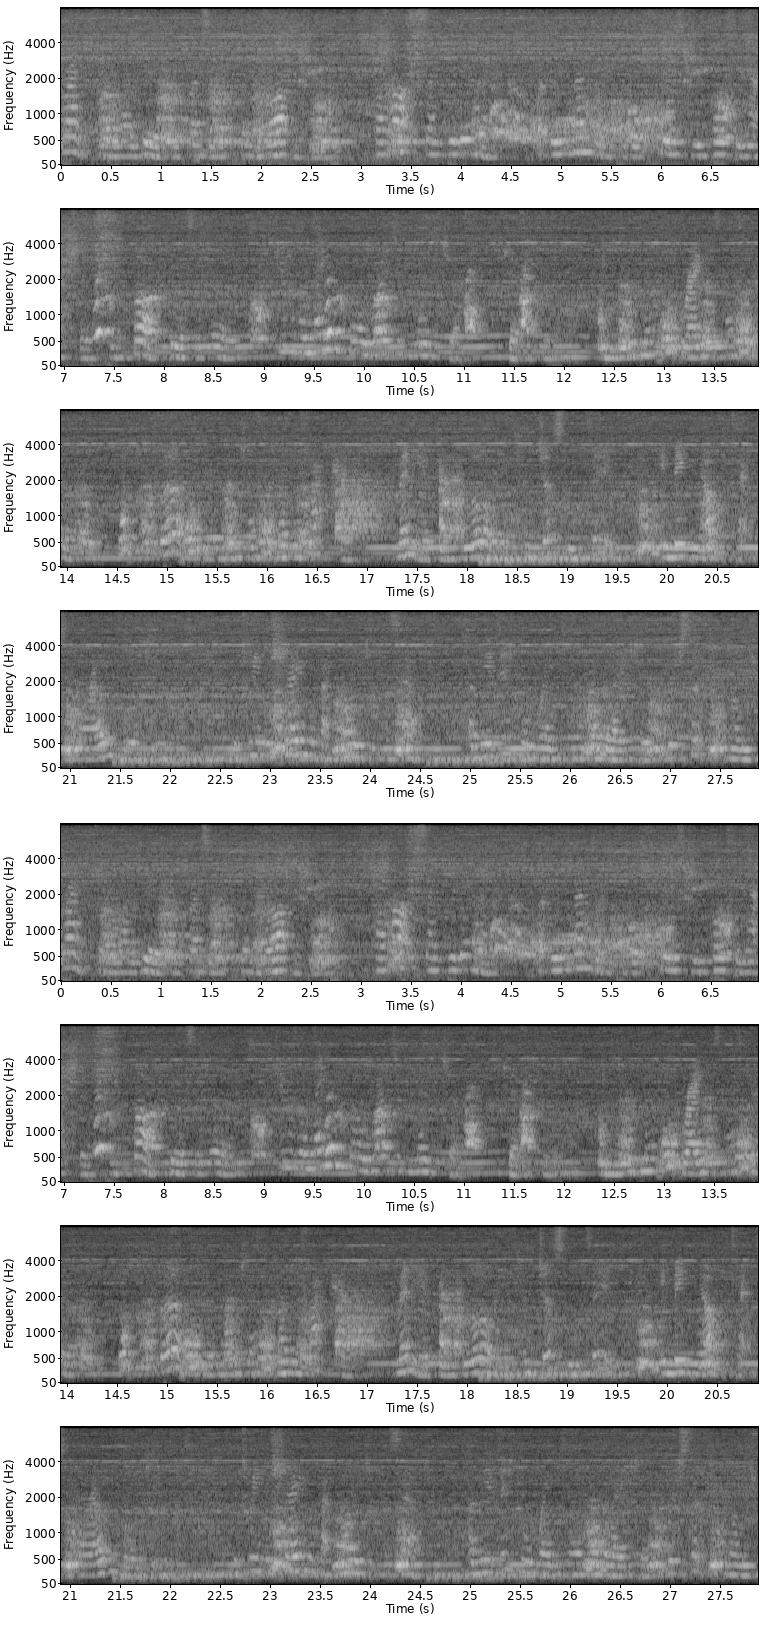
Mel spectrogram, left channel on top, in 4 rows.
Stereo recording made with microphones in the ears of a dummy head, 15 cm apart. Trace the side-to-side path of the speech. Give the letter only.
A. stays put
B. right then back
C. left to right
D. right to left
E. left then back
A.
